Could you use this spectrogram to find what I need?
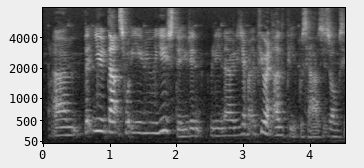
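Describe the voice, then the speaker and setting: Over noticeable background noise and audible room echo, a woman speaks at a very fast pace. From England, Buckinghamshire. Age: 80s+. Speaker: village resident. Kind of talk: casual reminiscence.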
